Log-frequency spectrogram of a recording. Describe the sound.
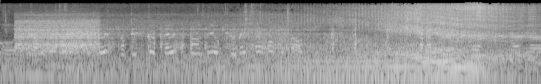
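A steady, loud engine drone with layered humming tones from helicopters and planes at the airport in Timbuktu, Mali, during the Paris-Dakar rally, with people talking beneath the noise.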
